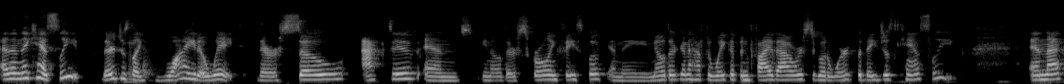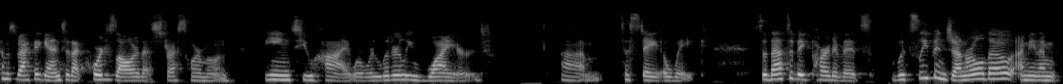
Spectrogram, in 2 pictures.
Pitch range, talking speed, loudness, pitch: 185-240 Hz, 220 wpm, -28 LUFS, 215 Hz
